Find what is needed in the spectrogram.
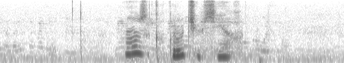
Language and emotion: Russian, sad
